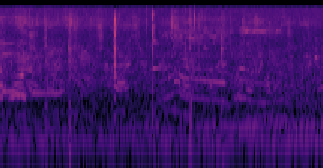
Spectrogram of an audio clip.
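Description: Voices calling out across an open ballfield, with one long drawn-out call about two seconds in, and a few sharp knocks between pitches.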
